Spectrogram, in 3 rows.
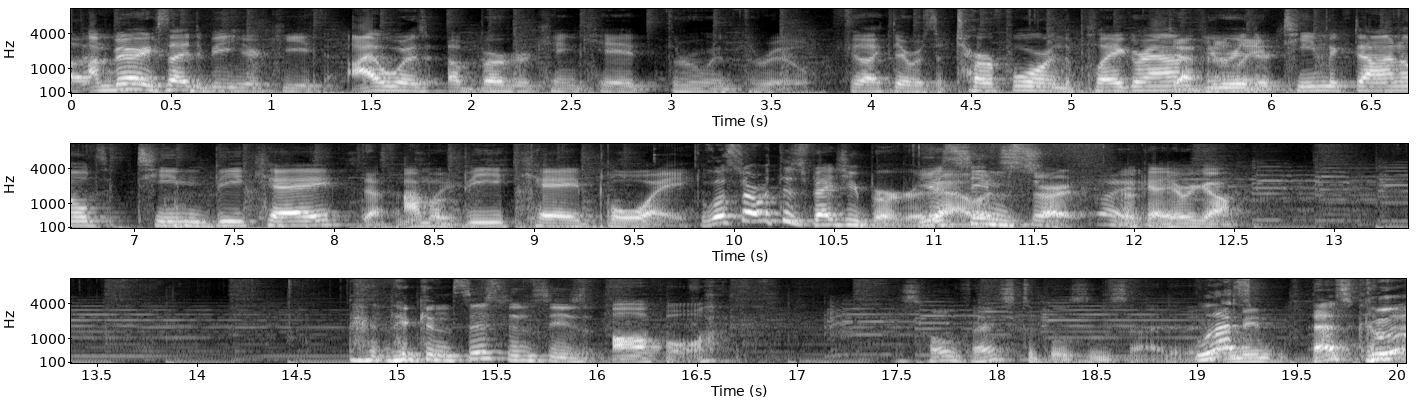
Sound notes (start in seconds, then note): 14.7 laughing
